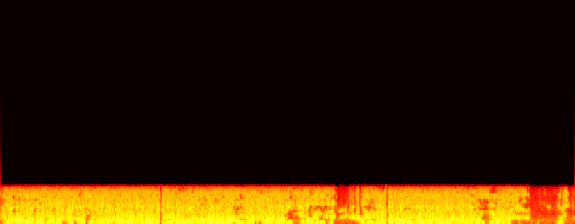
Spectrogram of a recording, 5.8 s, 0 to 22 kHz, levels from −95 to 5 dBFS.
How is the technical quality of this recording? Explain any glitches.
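The recording has two kinds of glitch: repeated dips in the talker's level that point to an echo canceller at work, and two short dropouts from lost packets. Underneath, the narrow telephone band of G.711 coding comes through cleanly.

Speech suppressed in double talk happens at 0.00–0.06 s, 0.64–0.91 s, 2.87–3.63 s and from 4.83 s to the end. The voice sinks by roughly 10 dB, then about 5 dB, then about 20 dB twice. Most likely the far side spoke at the same moments, and the echo canceller treated the talker as echo and turned it down. On a waveform the envelope visibly shrinks.

Packet loss filled with silence appears at 1.60–1.62 s and 3.86–3.88 s. Each hole lasts 20 ms, which fits one missing packet. The receiver played nothing in its place, so the sound stops abruptly. A waveform shows a flat, near-silent stretch with sharp cut ends. A spectrogram shows a thin blank vertical stripe.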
